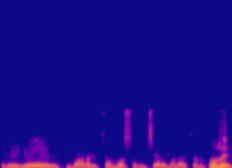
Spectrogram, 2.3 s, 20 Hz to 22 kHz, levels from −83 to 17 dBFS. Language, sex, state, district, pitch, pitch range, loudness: Kannada, male, Karnataka, Bijapur, 150 Hz, 145-155 Hz, -22 LUFS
